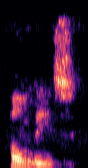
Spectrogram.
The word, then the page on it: oldies: British English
